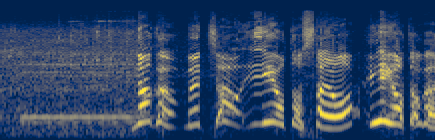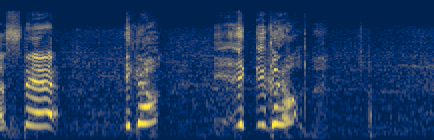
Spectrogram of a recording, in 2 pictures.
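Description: A young woman speaks excitedly up close.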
